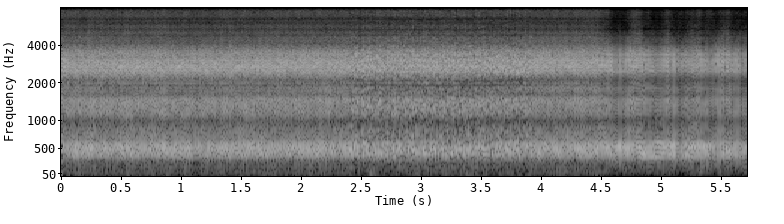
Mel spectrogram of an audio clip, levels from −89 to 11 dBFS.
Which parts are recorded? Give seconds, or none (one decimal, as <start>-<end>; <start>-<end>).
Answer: 2.4-3.9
